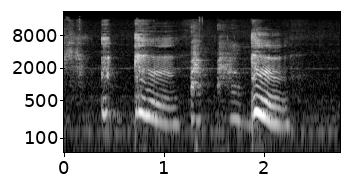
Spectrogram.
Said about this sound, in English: I drank all the Sprite, so my let me just cough over here.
